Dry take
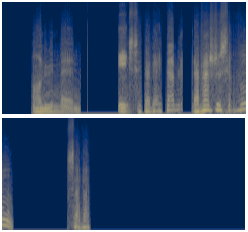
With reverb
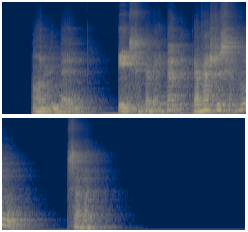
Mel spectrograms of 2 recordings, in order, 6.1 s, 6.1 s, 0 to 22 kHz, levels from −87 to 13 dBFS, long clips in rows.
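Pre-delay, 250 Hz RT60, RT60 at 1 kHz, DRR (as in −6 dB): 9 ms, 0.75 s, 0.75 s, −0.5 dB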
